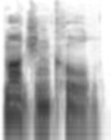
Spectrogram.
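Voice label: "margin call", English, British English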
